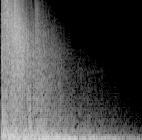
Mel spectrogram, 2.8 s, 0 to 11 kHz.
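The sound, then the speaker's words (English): A package bomb, a 9-inch pipe packed with explosive powder inside a box, goes off when the box's little door is opened: a single loud explosion bursts out with a deep, heavy boom, then rumbles and fades away over a couple of seconds. No one speaks. “Marker then decided to open the little door on his own, and it detonated with a deafening boom.”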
